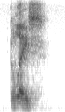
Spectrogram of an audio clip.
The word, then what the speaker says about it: Glace: But is you're from Glace Bay or Gloss Bay? How do I say that? – I was born in Glace Bay, Cape Breton. Glace. – Glace. Okay. Yeah.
